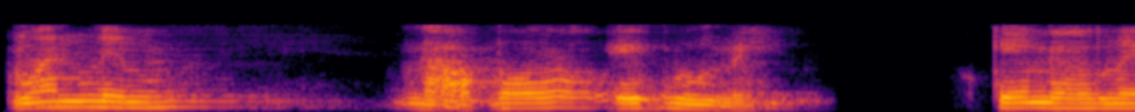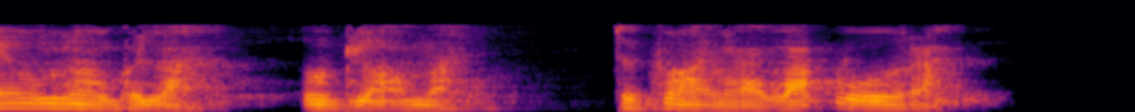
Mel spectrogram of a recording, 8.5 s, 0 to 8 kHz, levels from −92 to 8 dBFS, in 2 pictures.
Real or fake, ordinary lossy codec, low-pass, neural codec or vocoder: fake; AAC, 16 kbps; 7.2 kHz; codec, 24 kHz, 1 kbps, SNAC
